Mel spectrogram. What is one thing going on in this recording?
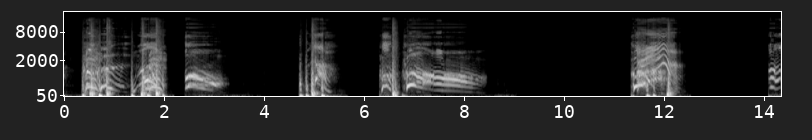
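Punches land with quick cartoon thuds.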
